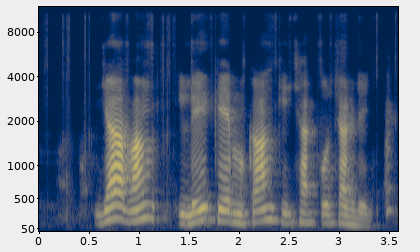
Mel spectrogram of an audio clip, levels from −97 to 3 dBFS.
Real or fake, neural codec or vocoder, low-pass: fake; codec, 24 kHz, 1.2 kbps, DualCodec; 10.8 kHz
